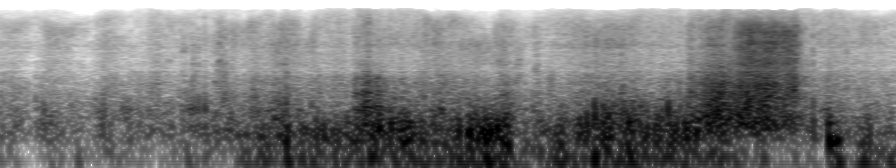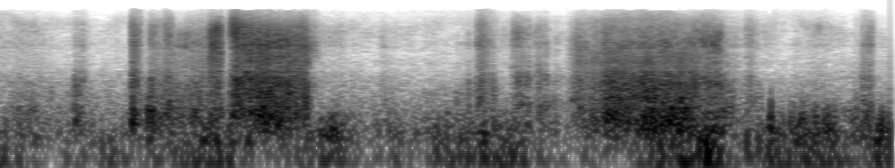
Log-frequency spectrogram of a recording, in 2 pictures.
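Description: A snowboard scrapes and hisses over snow in surges.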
